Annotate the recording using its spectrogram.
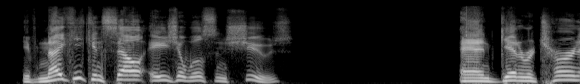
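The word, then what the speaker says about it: A'ja Wilson: And the other part that's really interesting is, how do you say, Aja Wilson? Asia Wilson.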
